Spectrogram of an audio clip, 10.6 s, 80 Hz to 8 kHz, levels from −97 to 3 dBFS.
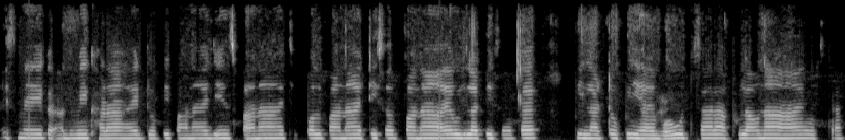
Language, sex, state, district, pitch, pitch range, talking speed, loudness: Hindi, female, Bihar, Purnia, 215 Hz, 210-220 Hz, 160 wpm, -25 LUFS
